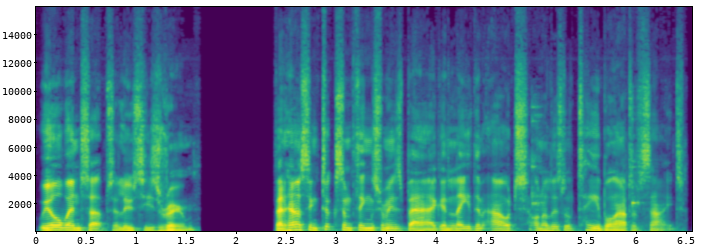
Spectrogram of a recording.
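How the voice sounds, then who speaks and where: An actor playing an earnest, observant male doctor narrating his diary in an audio drama, articulate and measured. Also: medium pitch, fairly bright tone, a little hiss or hum, natural voice. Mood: grave, observant. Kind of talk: scripted first-person narration, audio drama.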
